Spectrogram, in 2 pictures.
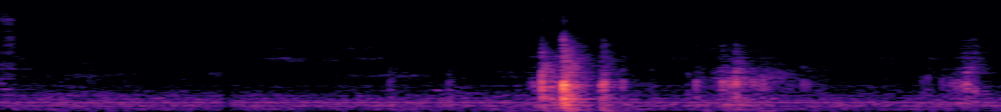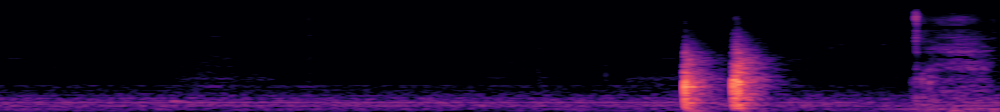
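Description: Glass canning jars handled on a tabletop as their rims are wiped with a cloth, giving scattered light knocks and clinks. Near the end come two sharper knocks close together, typical of a jar being set down.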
